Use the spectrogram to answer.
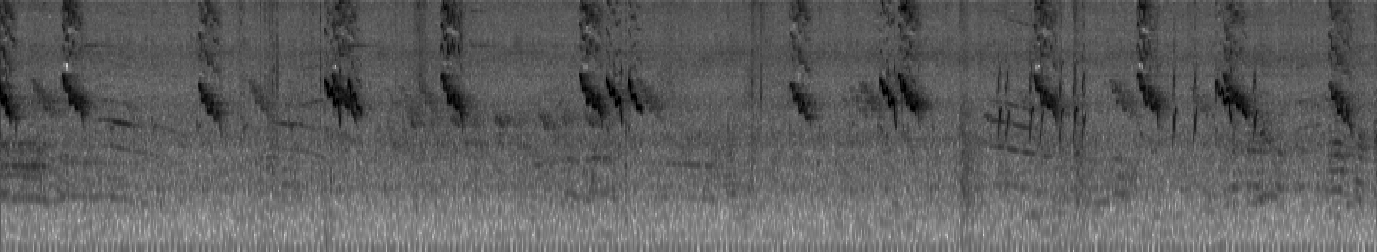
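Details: Yellow-bellied prinia chirping steadily: thin, high, down-slurred notes, some doubled, repeated in an irregular series of about two dozen notes across eleven seconds, faint lower twittering behind.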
